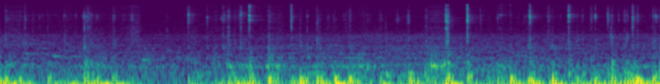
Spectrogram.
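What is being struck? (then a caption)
Plastic computer keyboard. Both hands type steadily on a white plastic low-profile wireless keyboard, striking the keys with long painted nails and fingertips. Quick, soft plastic clicks and bright nail ticks run continuously over a faint low rumble, each tap dying away quickly.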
